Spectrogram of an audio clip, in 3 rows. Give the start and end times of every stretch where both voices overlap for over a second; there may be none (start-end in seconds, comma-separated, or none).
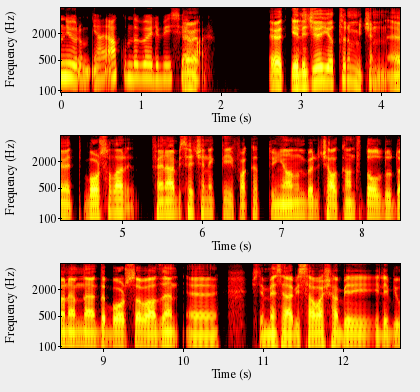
none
